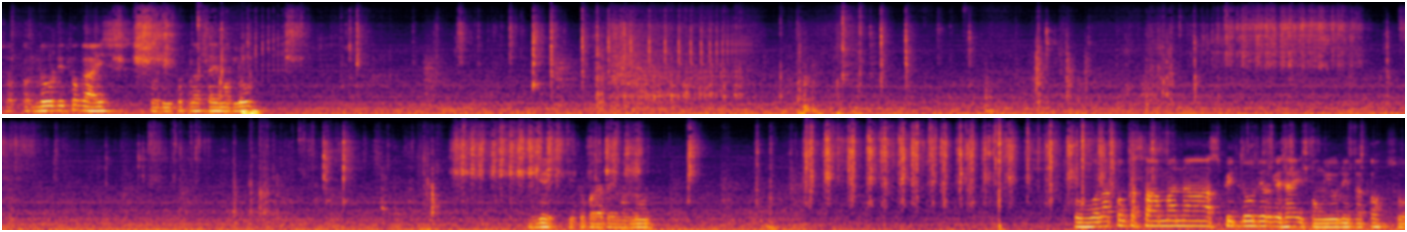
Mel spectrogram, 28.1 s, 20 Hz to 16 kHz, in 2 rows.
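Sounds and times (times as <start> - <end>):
plastic pellets clicking and rattling: 1.0 - 3.6, 5.8 - 7.5, 11.9 - 14.4, 22.0 - 27.8.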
